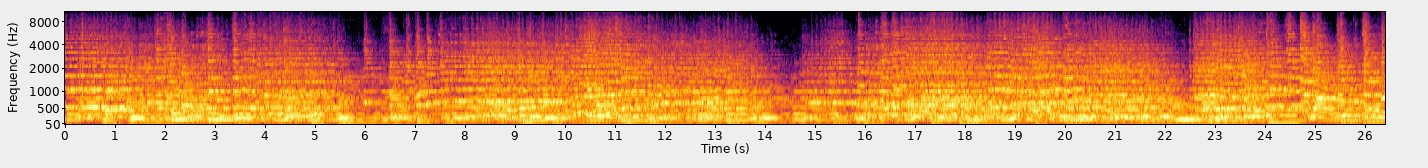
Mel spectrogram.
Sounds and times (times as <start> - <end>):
Acoustic guitar: 0.0 - 26.4
Orchestra: 0.0 - 26.4
Strum: 0.0 - 26.4.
